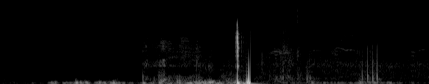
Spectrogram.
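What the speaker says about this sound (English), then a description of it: "There's a load of geese flying over." Faint, distant honks from geese passing overhead, a few calls scattered across the clip, with one sharper honk standing out near the middle.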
